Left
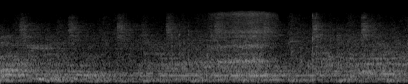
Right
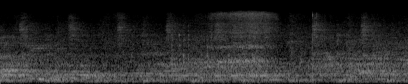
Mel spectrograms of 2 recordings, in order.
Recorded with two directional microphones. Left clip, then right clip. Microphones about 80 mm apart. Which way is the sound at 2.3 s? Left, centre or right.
Centre.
